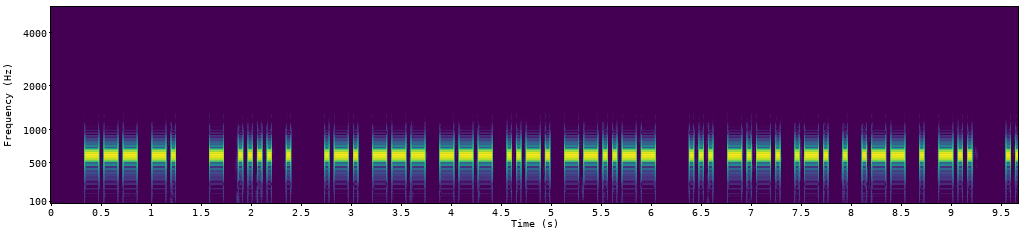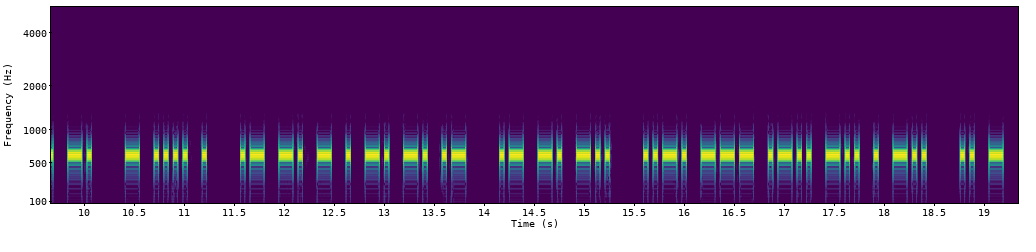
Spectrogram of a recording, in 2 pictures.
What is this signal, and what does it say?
Morse code, heard as a keyed tone, about 25 wpm, 600 Hz. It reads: ON THE ROOF, SCREWED IN THE ANTENNA AND FOLDED IT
